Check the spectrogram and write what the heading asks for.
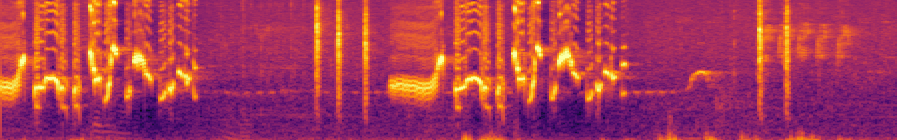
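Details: White-rumped shama in competitive song, clicking and tail flicking: harsh, squawky, rapidly warbled phrases in two bursts, separated by a pause with a few sharp clicks and a thin rising whistle.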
